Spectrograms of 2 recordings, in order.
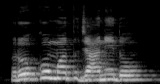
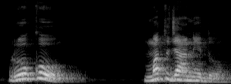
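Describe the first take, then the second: First: "रोको मत जाने दो" run together without a comma pause; slow, joined-up "रोको मत जाने दो", no break inside. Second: "रोको", a clear pause, then "मत जाने दो"; "रोको" on its own, pause, "मत जाने दो" falling away; comma pause after रोको. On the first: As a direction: say "रोको मत जाने दो" as one unbroken phrase. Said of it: "तो अर्थ का अनर्थ हो जाएगा". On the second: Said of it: "लेकिन बीच में कॉमा लग गया". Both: Shown as a demonstration.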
